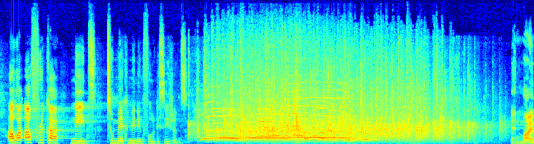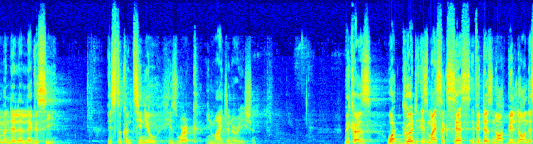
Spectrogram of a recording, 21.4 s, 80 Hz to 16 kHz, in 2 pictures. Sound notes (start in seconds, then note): 3.8 audience cheers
